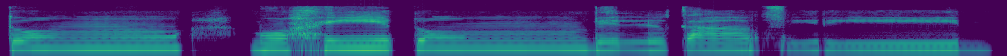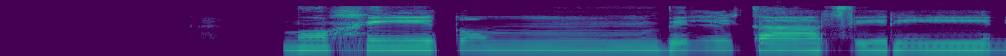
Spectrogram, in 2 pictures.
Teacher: यानी कि नून की जो आवाज है मीम में चेंज हो गई है। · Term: इकलाब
